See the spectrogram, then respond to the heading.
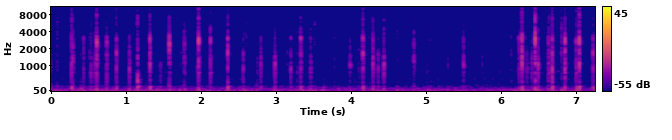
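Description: Both hands type continuously with fingertip taps on a compact mechanical keyboard with brown switches and cream and red plastic keycaps. Quick, sharp, bright clicks fall in an uneven stream over a low steady hum, and each one dies away almost at once.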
